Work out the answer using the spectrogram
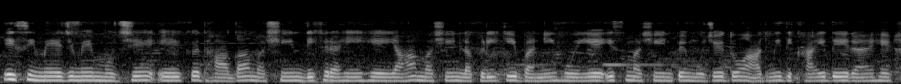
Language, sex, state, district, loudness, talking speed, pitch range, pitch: Hindi, female, Bihar, Darbhanga, -24 LUFS, 180 wpm, 170-185 Hz, 180 Hz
